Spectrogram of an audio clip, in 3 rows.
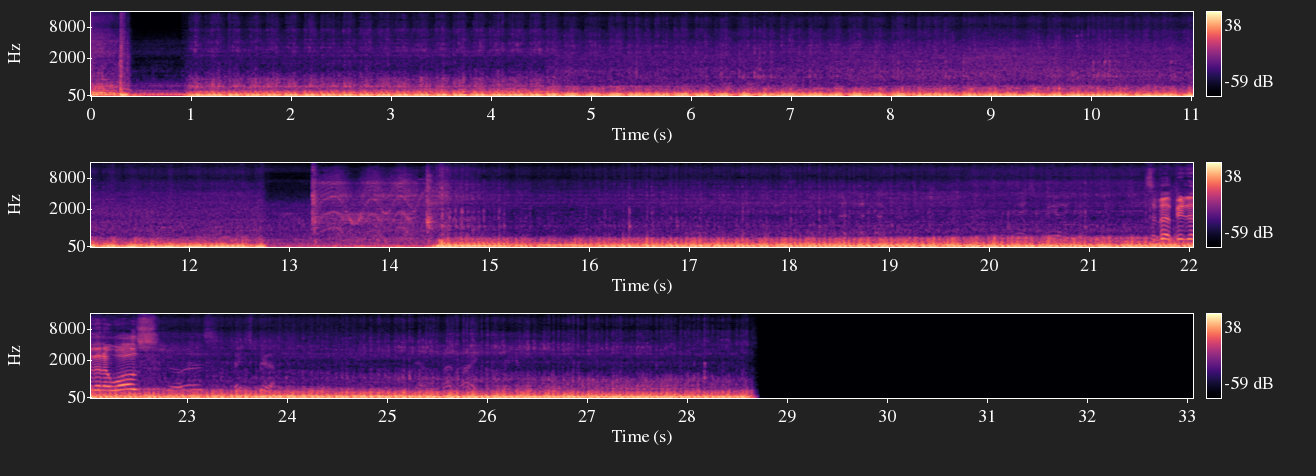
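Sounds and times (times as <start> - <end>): car engine with loud low exhaust: 0.0 - 13.2, 14.4 - 28.7.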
